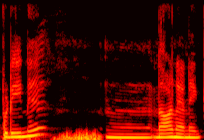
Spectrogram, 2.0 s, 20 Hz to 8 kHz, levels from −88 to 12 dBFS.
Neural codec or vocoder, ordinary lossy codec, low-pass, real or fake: none; none; none; real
